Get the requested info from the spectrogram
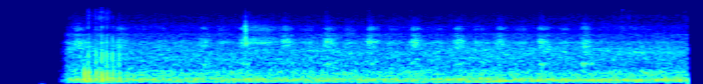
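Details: Puppy panting after a game of fetch, a steady breathy rush of quick, even breaths lasting about three seconds, with faint rhythmic puffs and no other clear sounds.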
